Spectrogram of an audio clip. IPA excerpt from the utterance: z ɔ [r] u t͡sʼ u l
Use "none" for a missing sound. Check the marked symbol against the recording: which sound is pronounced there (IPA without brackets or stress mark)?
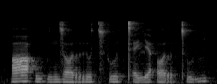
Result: r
